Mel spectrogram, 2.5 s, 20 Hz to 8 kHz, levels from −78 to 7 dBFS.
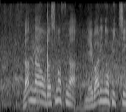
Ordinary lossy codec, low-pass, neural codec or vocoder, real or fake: none; 7.2 kHz; none; real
